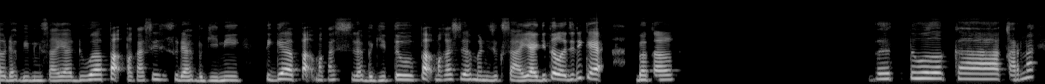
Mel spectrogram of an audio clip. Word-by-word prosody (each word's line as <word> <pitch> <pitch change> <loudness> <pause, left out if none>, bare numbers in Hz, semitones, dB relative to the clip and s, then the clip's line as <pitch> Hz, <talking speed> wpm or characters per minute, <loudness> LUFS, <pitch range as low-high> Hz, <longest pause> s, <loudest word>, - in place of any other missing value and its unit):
udah 185 - -2
bimbing 180 0 -3
saya,” 180 +1 -2
dua, 225 +5 +2
“Pak - - +4
makasih 195 +4 -5
sudah 190 -4 -2
begini,” 180 +2 -3 0.3
tiga, 230 +2 +3
“Pak - - +2
makasih 210 +1 -8
sudah 195 - -2
begitu, 185 +4 -2 0.2
Pak - - +5
makasih 230 +2 -4
sudah 225 - -3
menunjuk 195 -1 -5
saya,” 190 0 +3
gitu 215 - 0
loh 220 - +4
jadi 265 +6 -2
kayak 245 -2 +6 0.3
bakal 215 +1 +1 2.0
Betul, 275 +2 +1
Kak, 250 -2 +2
karena 230 +9 -2
215 Hz, 150 wpm, -22 LUFS, 190-245 Hz, 2.0 s, kayak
